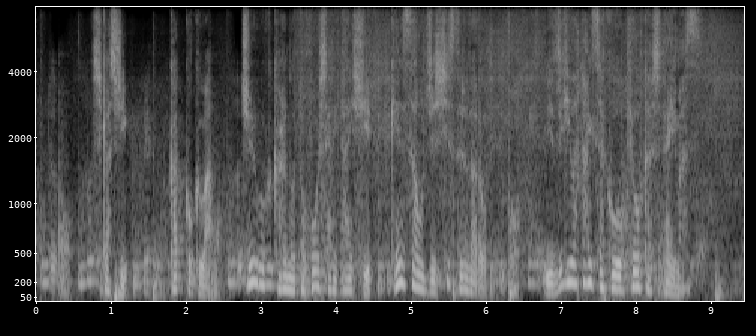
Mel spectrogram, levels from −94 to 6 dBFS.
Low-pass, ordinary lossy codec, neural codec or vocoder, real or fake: none; none; codec, 16 kHz, 1 kbps, X-Codec, WavLM features, trained on Multilingual LibriSpeech; fake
